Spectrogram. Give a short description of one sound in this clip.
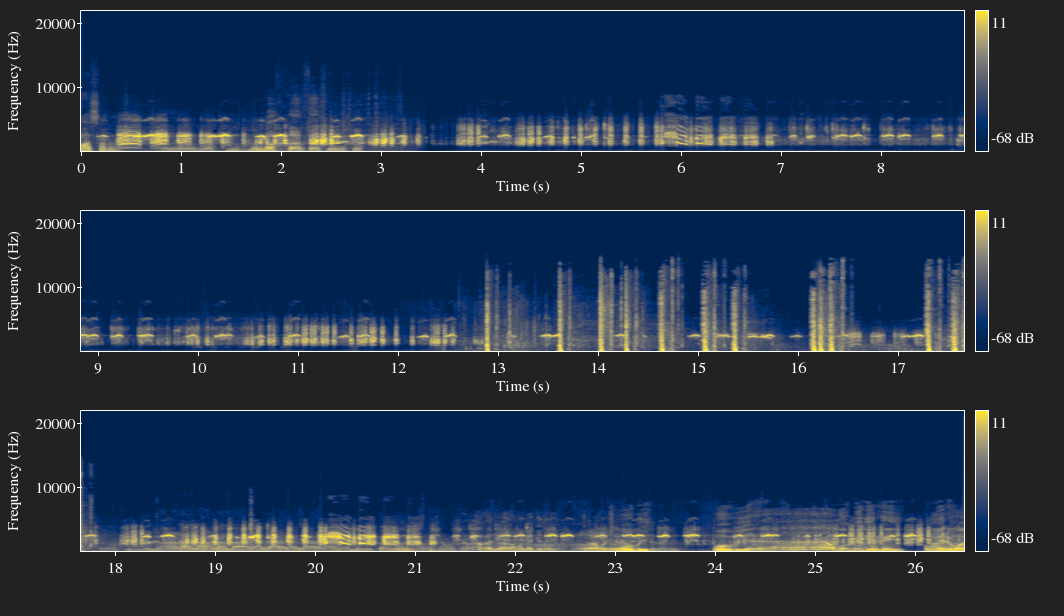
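A flock of ducks quacks and chatters.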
